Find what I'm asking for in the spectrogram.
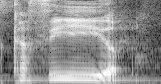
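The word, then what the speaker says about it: kasir (كثير): The word for much is kasir. Kasir. Kaf. Sa. Yao. Elongation. And ro. Kasir.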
